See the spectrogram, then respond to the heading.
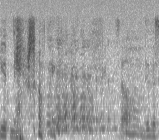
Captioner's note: audience laughs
